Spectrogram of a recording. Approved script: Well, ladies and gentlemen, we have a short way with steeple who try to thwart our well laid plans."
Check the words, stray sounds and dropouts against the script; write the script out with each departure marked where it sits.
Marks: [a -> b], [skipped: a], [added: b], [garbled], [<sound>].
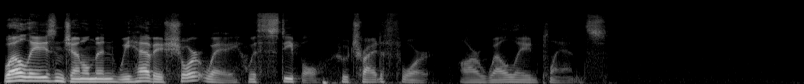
Well, ladies and gentlemen, we have a short way with steeple who try to thwart our well laid plans."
